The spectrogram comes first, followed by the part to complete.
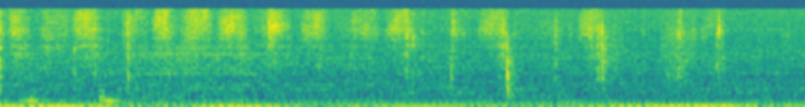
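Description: Faint rustling and sliding of a stack of glossy Bowman Chrome baseball cards being flipped through by hand, with a couple of light clicks, over a steady low hum.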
